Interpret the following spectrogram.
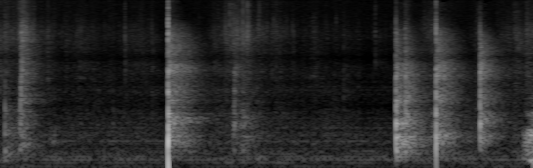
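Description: Handling of a round magnetic action-camera mount: one sharp click a little over a second in, then a few lighter clicks and rattles near the end.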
